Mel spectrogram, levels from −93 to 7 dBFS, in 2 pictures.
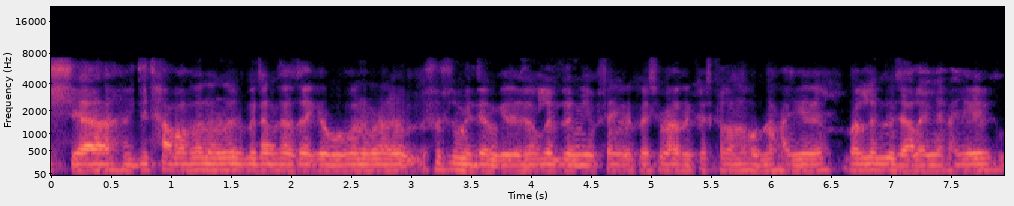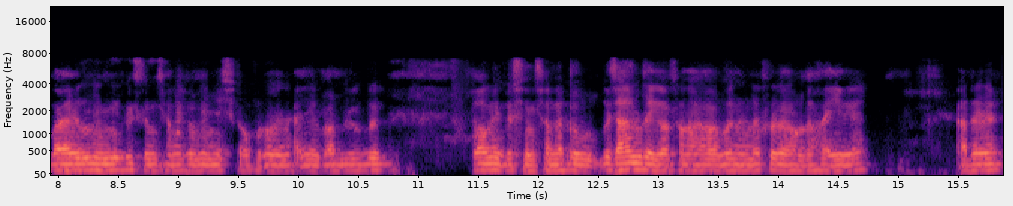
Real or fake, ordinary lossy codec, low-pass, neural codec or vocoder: fake; none; 7.2 kHz; codec, 16 kHz, 2 kbps, FreqCodec, smaller model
